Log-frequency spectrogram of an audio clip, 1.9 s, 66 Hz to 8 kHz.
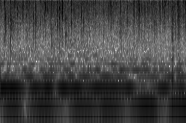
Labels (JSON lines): {"label": "biophony, midshipman", "recorder": "SoundTrap 500"}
